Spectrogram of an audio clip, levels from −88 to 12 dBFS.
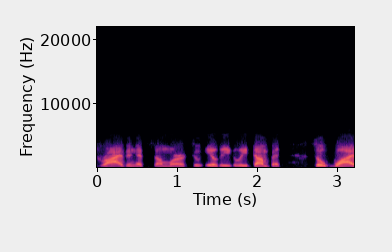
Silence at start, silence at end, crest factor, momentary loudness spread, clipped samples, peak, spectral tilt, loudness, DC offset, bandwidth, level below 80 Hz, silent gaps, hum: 0.05 s; 0 s; 18 dB; 10 LU; under 0.1%; -4 dBFS; -7.5 dB/octave; -23 LUFS; under 0.1%; 4.9 kHz; -78 dBFS; none; none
